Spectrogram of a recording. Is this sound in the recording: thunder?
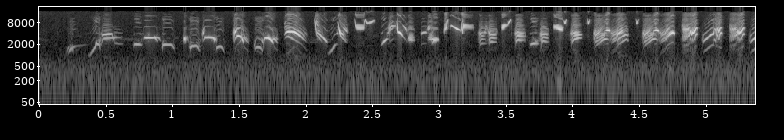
no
